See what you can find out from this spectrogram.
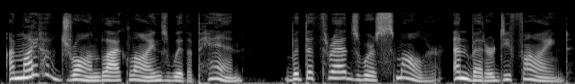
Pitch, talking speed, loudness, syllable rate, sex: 220 Hz, 175 wpm, -16 LUFS, 4.4 syllables/s, female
